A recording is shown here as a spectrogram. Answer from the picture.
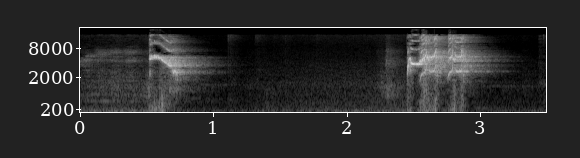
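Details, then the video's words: Rosy-faced or Fischer's lovebirds, male and female, calling to each other for mating: two loud, shrill, harsh chirps about two seconds apart, each sweeping down from a high squeal, with silence between. "نداءات ذكور وإناث طيور الروز والفيشر من أجل التزاوج"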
